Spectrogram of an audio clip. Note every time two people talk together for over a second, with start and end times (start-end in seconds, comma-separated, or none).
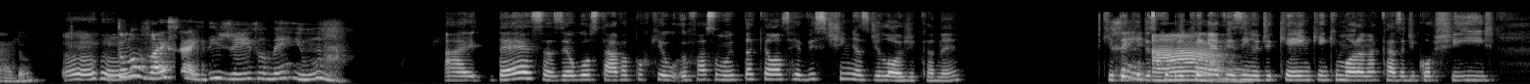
11.1-12.5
